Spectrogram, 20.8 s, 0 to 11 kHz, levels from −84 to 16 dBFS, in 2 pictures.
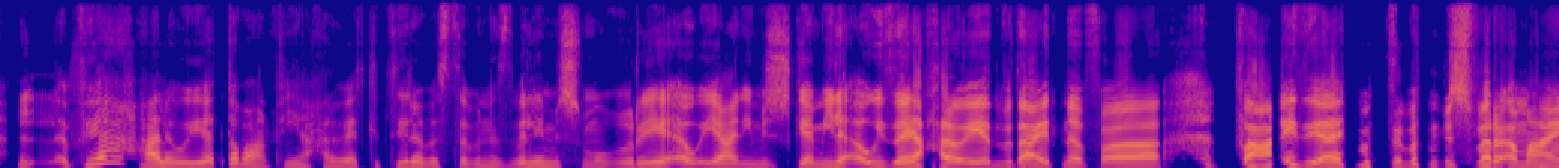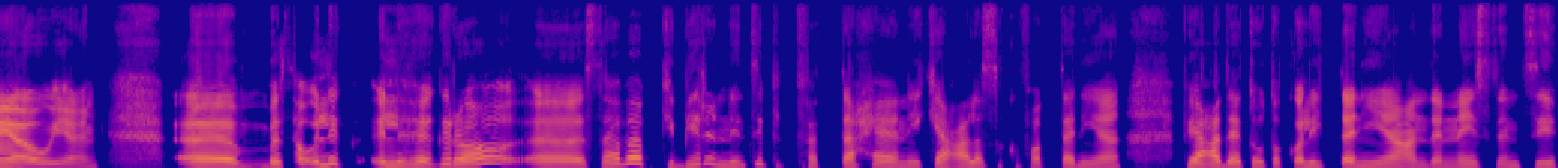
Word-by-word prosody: ال - - -11
فيها 330 +6 -2 0.2
حلويّات 235 +1 0
طبعًا، 310 -11 -2
فيها 255 +6 -15
حلويّات 195 +3 -10
كتيرة 235 +2 -8
بس 190 0 -12
بالنسبة 195 +1 -10
لي 255 +2 -5
مش 215 -4 -5
مُغريّة 185 +5 -1
أوي، 200 - -2
يعني 165 0 +2
مش 185 0 -6
جميلة 210 +7 +3
أوي 250 +2 0
زي 235 +1 +6
الحلويّات 210 0 +5
بتاعتنا 230 0 +4
ف 210 -1 -9 0.9
فعادي 210 +6 +5
يعني 210 0 +8
بتبقى 275 +6 -6 0.2
مش 255 - +2
فارقة 250 +1 +5
معايا 210 -3 +5
أوي 210 -1 -4
يعني، 170 +3 -6 0.5
آآ، 210 +1 +3 0.2
بس 230 +1 -4
أقول 245 +4 -3
لِك 355 +1 -6 0.2
الهجرة 290 +7 -2 0.3
آآ، 200 +1 -3
سبب 320 - -3
كبير 255 - -12
إن 245 -7 -13
أنتِ 255 +7 -13
بتفتّحي 225 +3 -9
عينيكِ 235 0 -8
على 230 -3 -4
ثقافات 215 0 -16
تانية، 200 -2 -7 0.4
في 300 - -6
عادات 270 -3 -2
وتقاليد 215 -2 -8
تانية 200 -1 -2
عند 185 0 -4
الناس 195 +3 -8
أنتِ 210 +1 -16
220 Hz, 145 wpm, -22 LUFS, 200-250 Hz, 0.9 s, يعني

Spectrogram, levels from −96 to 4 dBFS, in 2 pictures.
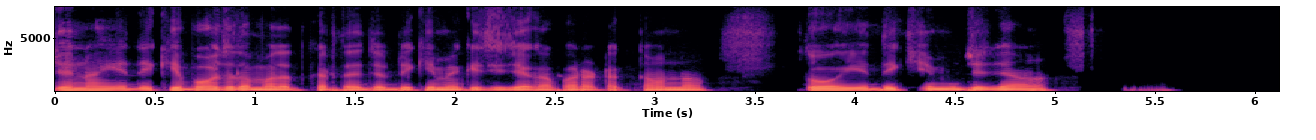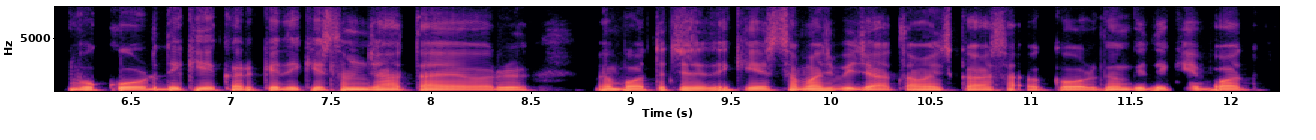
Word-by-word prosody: मुझे 130 - +1
ना 120 0 0
ये 115 -1 -2
देखिए 110 +2 -2
बहुत 100 0 0
ज़्यादा 105 -1 +1
मदद 90 +4 0
करता - - -2
है। 90 - 0
जब 90 0 -2
देखिए 90 +1 -1
मैं 95 -1 +1
किसी 90 0 -3
जगह 90 -1 -1
पर 95 -2 -1
अटकता 85 +1 -6
हूँ 90 0 0
ना 95 0 -1 0.5
तो 115 0 +3
ये 115 -1 +1
देखिए 110 0 -2
मुझे 100 -1 +1
जहाँ 105 +2 0 1.2
वो 100 +2 +3
कोड 100 +1 +4
देखिए 100 0 +2
करके 95 +1 +1
देखिए 95 +1 +1
समझाता 95 -1 +2
है 100 0 +2
और 95 0 -2 0.5
मैं 110 0 +4
बहुत 110 0 +1
अच्छे 115 - +1
से 115 - +2
देखिए 115 -2 +1
समझ 115 0 +2
भी 105 -2 +1
जाता 90 -1 -1
हूँ 90 - +3
इसका 90 +1 -2
असा 95 - -3
कोड 90 0 +2
क्योंकि 95 +3 +2
देखिए 105 0 -2
बहुत 105 +5 0
100 Hz, 225 wpm, -23 LUFS, 95-110 Hz, 1.2 s, कोड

